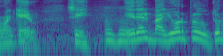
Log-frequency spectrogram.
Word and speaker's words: Banchero: lo mataron a a banchero o banquero como quieran pronunciar B a n c h e creo que c ca en italiano banquero sí era el mayor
